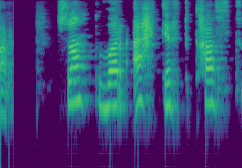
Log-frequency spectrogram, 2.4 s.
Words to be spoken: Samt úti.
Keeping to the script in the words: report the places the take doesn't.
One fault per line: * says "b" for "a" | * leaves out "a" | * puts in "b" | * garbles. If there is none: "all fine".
* puts in "var ekkert kalt"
